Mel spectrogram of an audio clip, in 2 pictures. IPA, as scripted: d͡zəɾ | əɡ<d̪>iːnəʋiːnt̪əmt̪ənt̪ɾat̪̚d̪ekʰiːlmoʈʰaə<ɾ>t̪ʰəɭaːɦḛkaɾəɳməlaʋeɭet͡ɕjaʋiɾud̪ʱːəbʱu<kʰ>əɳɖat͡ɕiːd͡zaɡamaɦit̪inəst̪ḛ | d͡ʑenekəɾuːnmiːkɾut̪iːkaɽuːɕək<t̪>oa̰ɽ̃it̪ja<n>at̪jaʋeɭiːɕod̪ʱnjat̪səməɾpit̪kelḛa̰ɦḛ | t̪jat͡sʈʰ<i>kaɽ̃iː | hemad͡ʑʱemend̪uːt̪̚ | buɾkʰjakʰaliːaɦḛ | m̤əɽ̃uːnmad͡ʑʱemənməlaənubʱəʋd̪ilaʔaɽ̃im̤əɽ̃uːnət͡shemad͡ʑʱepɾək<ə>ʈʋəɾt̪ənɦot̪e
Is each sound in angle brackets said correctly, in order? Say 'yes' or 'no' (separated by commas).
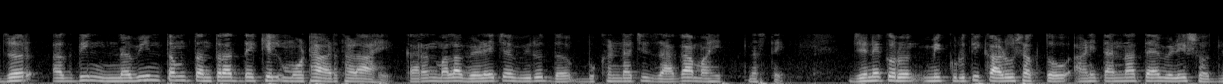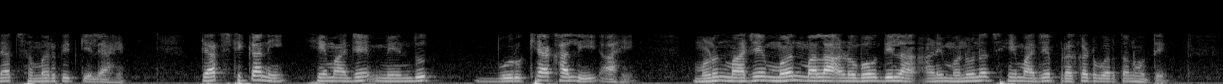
yes, no, yes, yes, no, yes, yes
